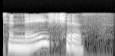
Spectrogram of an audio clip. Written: tenacious

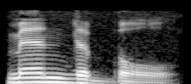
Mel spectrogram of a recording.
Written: mendable

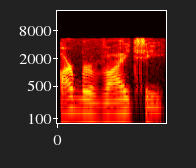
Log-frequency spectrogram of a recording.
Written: arborvitae

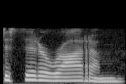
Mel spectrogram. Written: desideratum

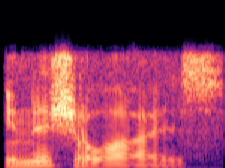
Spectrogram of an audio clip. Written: initialize

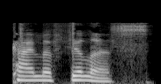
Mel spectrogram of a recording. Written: chylophyllous

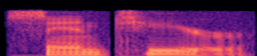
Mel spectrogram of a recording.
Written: santir

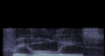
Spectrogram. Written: frijoles

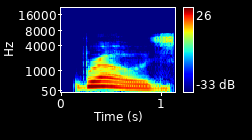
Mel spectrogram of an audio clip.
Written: brosy

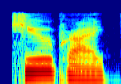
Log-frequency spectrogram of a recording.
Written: cuprite

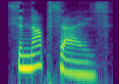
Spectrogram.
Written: synopsize

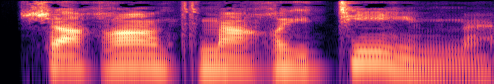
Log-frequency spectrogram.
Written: charente maritime

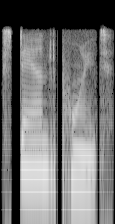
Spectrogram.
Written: standpoint

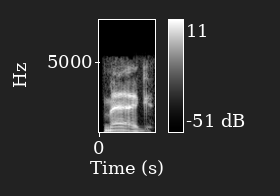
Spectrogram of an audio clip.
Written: meg

